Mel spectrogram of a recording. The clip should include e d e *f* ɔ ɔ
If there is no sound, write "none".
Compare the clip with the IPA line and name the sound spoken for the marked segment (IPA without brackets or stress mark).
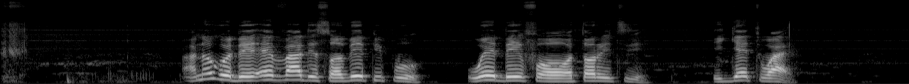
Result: f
